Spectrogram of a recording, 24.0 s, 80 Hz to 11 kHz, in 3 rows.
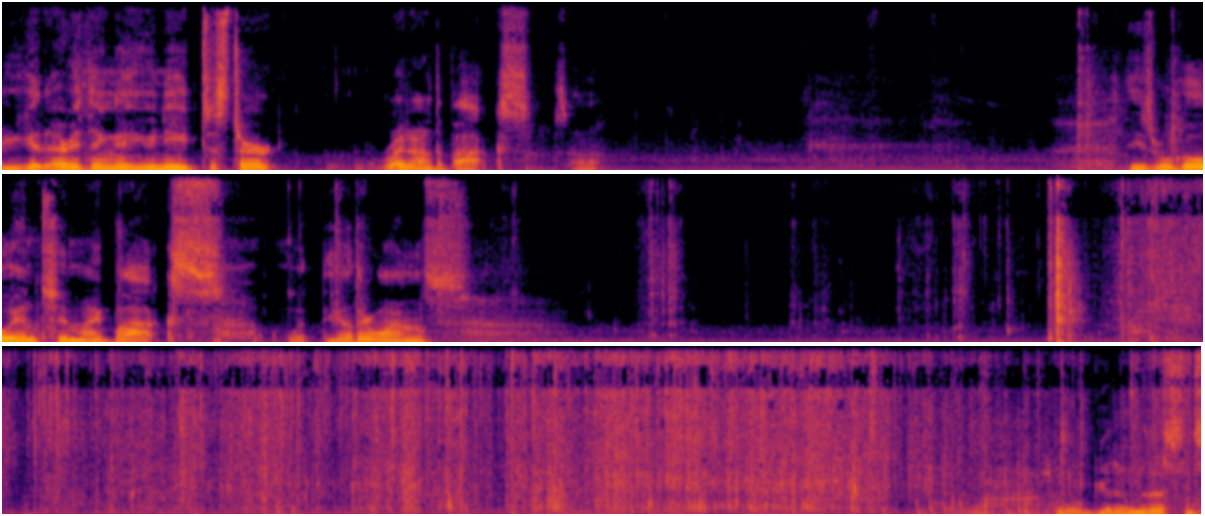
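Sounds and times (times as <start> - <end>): packaging crinkling and rustling: 13.2 - 24.0.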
